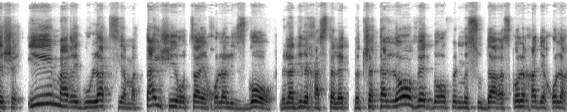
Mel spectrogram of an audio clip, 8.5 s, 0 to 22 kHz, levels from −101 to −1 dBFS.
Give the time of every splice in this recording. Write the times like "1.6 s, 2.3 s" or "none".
4.2 s, 5.2 s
